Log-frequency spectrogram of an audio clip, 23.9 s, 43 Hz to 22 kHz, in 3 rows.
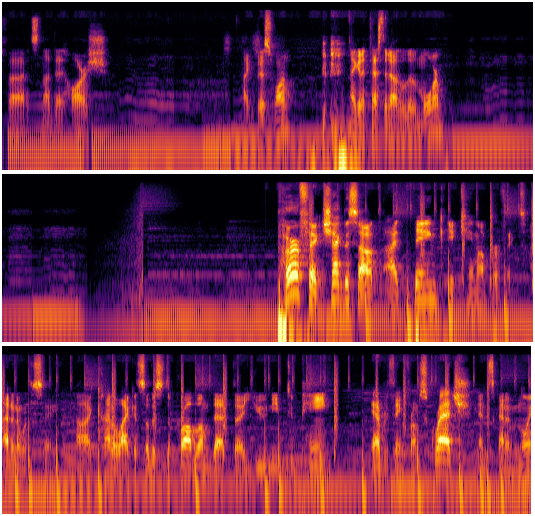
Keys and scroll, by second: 8.6 space, 9.4 ctrl+z, 9.6 ctrl+z, 10.4 space, 10.9 space, 11.8 space, 13.9 space.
